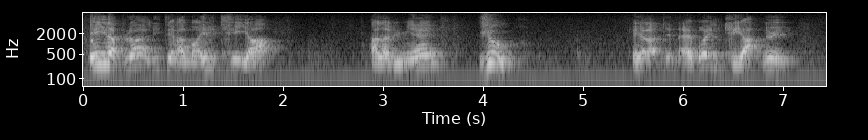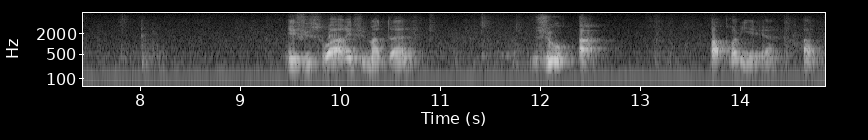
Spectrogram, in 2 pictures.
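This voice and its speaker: A man teaching a lesson, reading scripture aloud and explaining it, slow and emphatic, with frequent filler words. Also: fairly high pitch, very animated, echoey room, highs cut off. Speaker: Bible teacher.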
